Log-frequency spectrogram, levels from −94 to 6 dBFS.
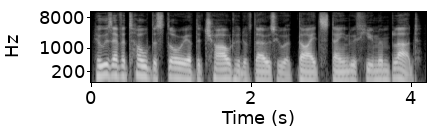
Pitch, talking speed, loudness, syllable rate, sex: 115 Hz, 255 wpm, -18 LUFS, 5.9 syllables/s, male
